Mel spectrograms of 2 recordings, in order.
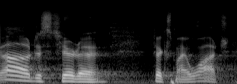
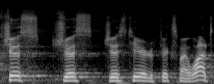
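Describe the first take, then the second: First: Said in the usual way. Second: Higher, stammering repeat; flustered. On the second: Retold or imitated. Customer repeating his excuse to the shopkeeper, flustered. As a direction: stumble through it, caught out.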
